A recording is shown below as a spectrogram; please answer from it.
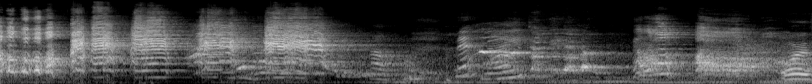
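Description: A Moluccan cockatoo gives a run of loud, harsh, ringing shrieks in quick bursts, then softer squawks mixed with human voices.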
